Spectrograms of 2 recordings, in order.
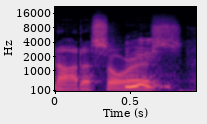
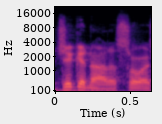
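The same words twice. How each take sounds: First: The first G is hard, as in 'go'. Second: The first G is soft, as in 'gigantic'. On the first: This is how the film says the name. "it said" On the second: This is how the speaker has always said the name. "I always said Giganotosaurus because it's like gigantic"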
